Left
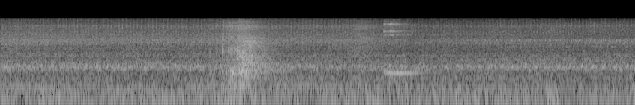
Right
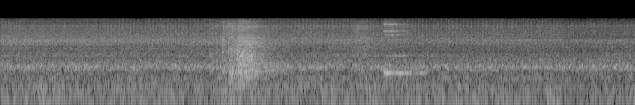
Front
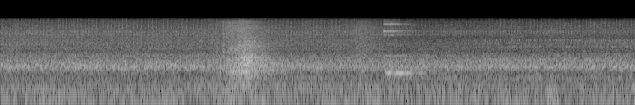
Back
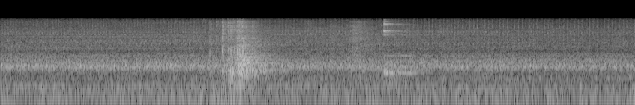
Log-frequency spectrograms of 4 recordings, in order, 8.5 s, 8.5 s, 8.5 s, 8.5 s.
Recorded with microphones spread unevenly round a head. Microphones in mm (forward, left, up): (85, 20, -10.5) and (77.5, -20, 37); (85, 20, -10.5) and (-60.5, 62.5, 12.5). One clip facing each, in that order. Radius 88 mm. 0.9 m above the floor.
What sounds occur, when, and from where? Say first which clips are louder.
2.6 s a crack: left 1 dB, back 2 dB; 170° left, 5.5 m
5.1 s a cowbell: right 2 dB, front 2 dB; 175° left, 4.5 m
